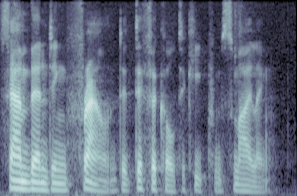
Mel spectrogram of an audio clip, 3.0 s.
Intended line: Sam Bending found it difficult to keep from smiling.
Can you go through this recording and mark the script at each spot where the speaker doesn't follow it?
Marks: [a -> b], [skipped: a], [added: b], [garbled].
Sam Bending [found -> frowned] it difficult to keep from smiling.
